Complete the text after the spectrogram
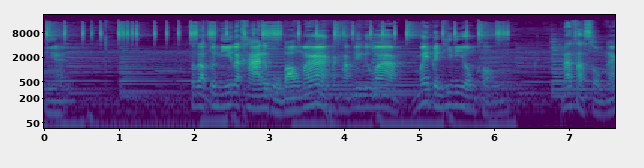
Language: Thai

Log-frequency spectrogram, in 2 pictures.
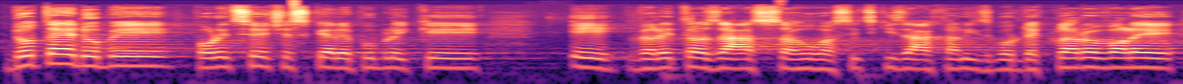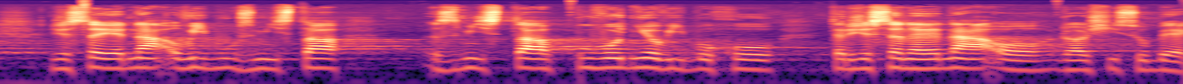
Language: Czech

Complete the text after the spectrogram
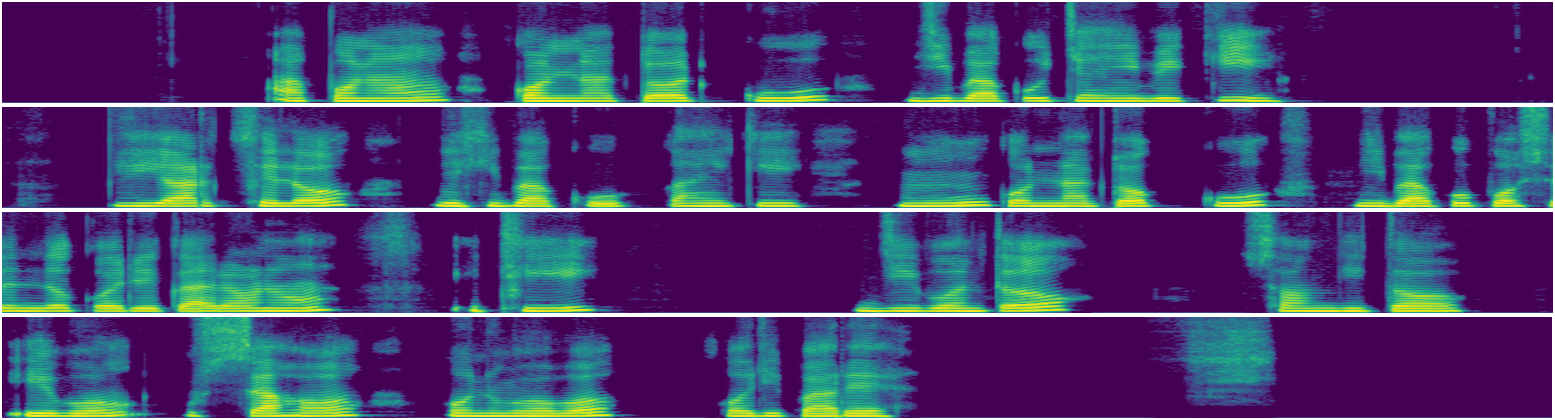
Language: Kui (India)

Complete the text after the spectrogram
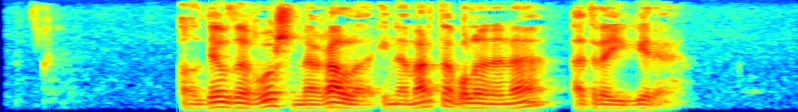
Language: Catalan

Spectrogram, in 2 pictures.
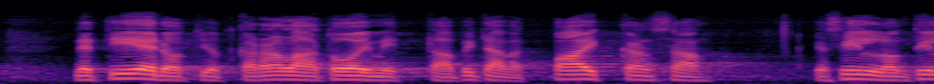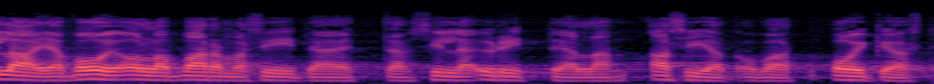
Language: Finnish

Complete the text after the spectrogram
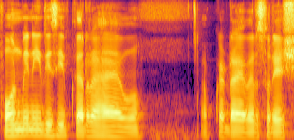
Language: Urdu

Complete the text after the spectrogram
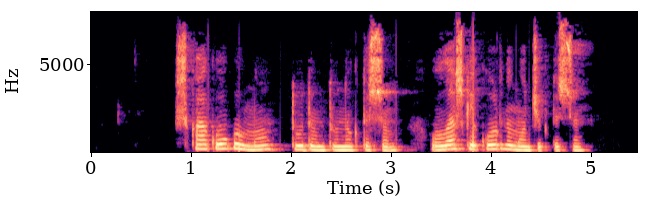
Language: Mari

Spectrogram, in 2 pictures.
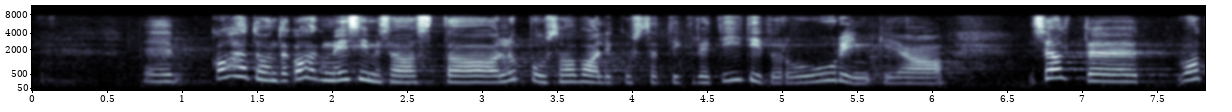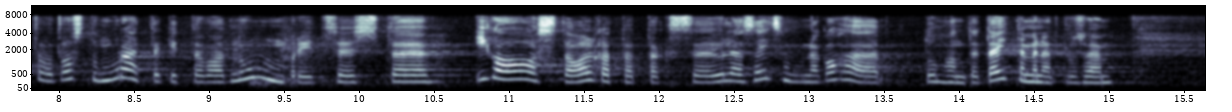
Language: Estonian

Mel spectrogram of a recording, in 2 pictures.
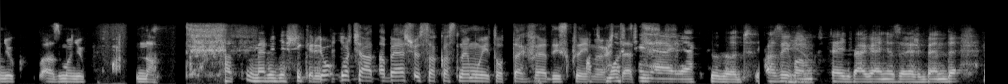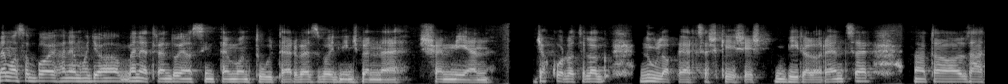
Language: Hungarian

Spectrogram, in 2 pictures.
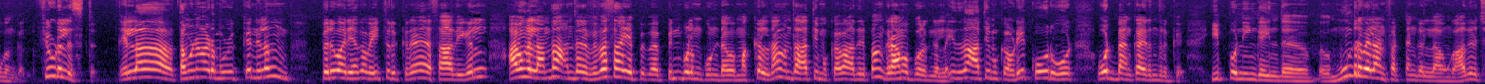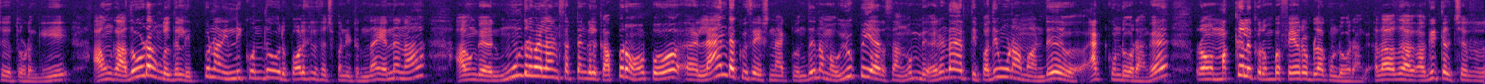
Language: Tamil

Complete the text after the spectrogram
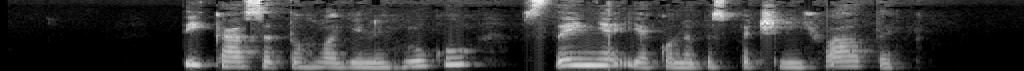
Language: Czech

